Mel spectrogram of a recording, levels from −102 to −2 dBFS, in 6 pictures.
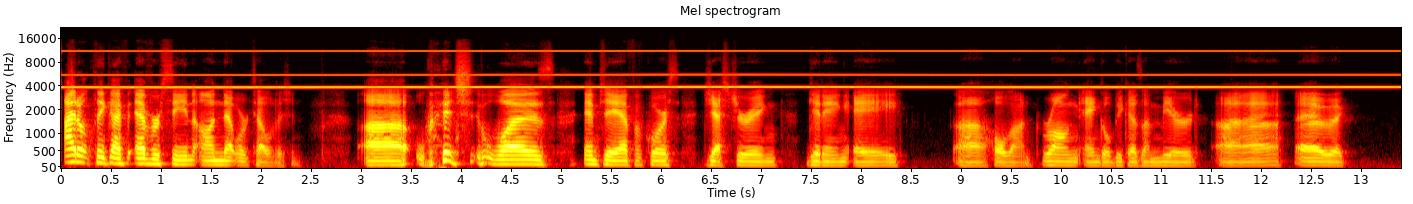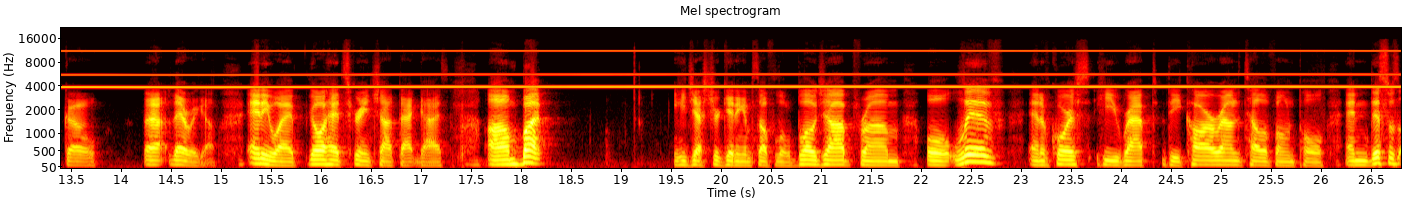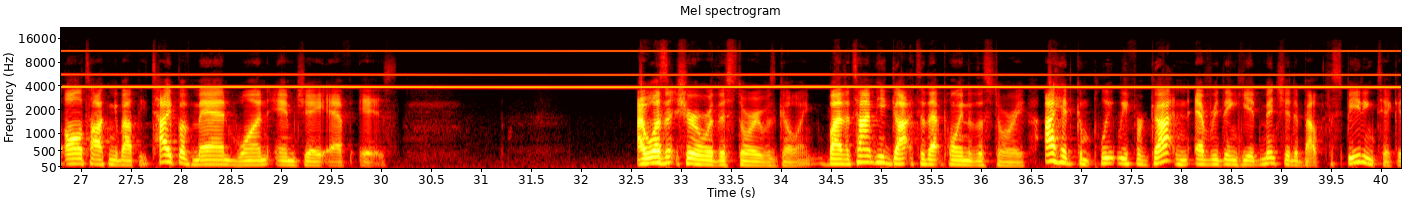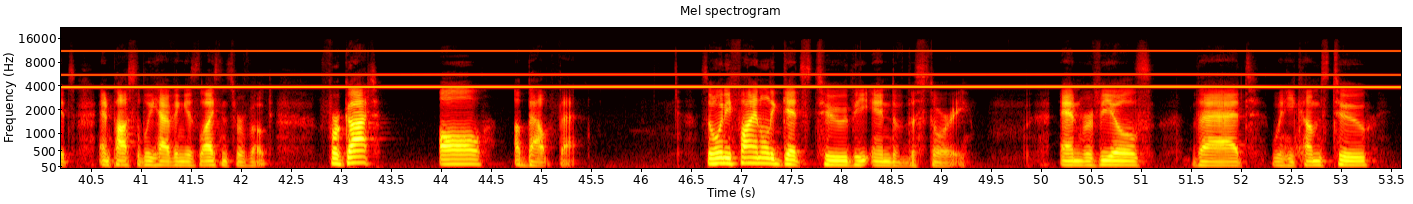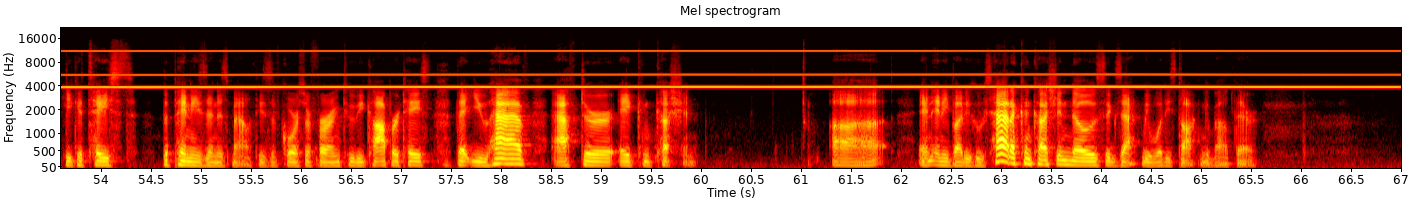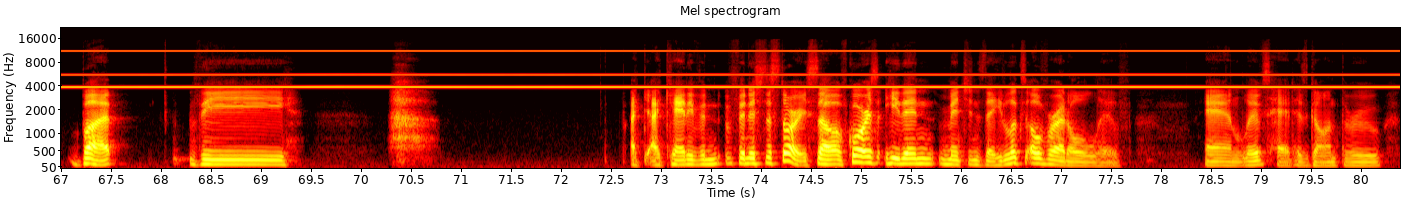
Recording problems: muffled; slightly; fading above 3 kHz
high-pitched whine; loud; throughout; 4 kHz, 7 dB below the speech

